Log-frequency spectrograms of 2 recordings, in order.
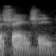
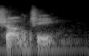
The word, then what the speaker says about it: Shang-Chi: Olivia, what did you think about the Shang-Chi trailer? Or sorry, apparently it's pronounced Shang-Chi.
